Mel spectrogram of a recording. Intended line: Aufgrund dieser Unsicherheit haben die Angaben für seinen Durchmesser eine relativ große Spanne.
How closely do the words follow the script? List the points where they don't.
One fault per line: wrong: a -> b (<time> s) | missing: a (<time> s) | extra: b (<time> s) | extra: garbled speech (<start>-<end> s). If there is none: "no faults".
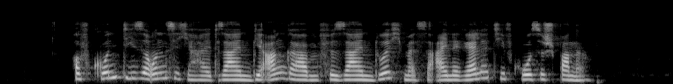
wrong: haben -> seinen (2.2 s)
